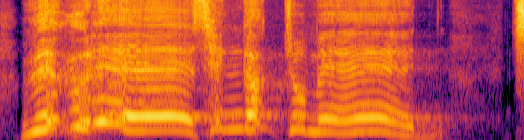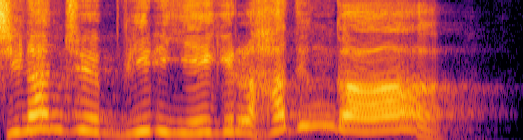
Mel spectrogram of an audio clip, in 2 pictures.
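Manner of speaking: high, drawn-out exasperated scolding, loud at first; whining reproach, stretched words; acted nagging spouse. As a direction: play the fed-up partner protesting. Acts spouse scolding sudden churchgoer.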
